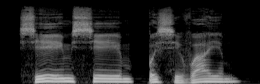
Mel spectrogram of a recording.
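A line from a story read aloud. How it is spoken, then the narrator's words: Thin children's singing echo. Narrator (Russian): пропело в голове тонким голоском эхо утренних ребячьих колядок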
